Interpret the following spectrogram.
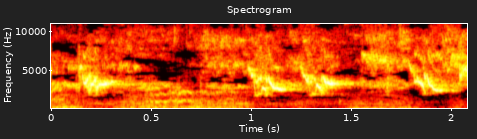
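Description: Budgerigars chirping: a string of short, high chirps, several of them quick downward slides.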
